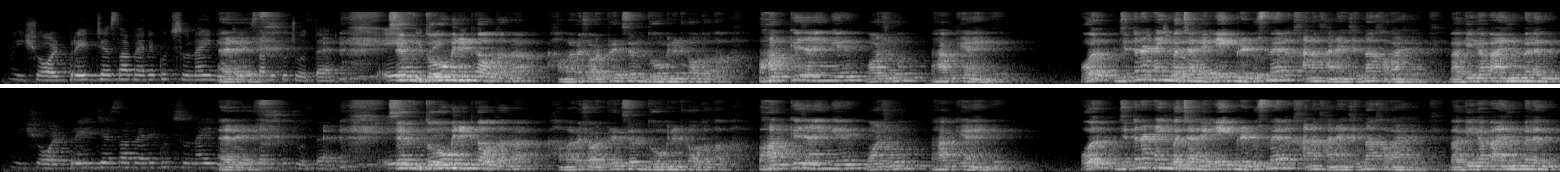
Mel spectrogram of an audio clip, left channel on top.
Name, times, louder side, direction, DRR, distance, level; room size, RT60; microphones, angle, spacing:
voice 1, 0.1-3.4 3.8-5.0 11.5-11.9, left 5 dB, 60° left, 8 dB, 0.3 m, -30 dB
voice 2, 2.2-2.8 3.4-10.0 10.8-15.5, left 1 dB, ahead, -2 dB, 1.1 m, -23 dB
7.8 x 4.3 x 2.9 m, 1.0 s
head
